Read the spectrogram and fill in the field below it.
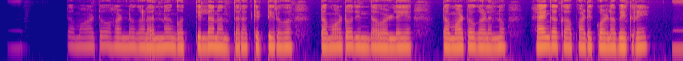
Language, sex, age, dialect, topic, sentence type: Kannada, female, 25-30, Dharwad Kannada, agriculture, question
